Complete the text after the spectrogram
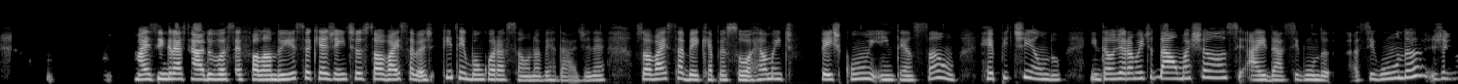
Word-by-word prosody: Hum, - - -21 1.3
mas 235 +1 +4
engraçado 245 -2 +5
você 230 0 +2
falando 225 -1 +4
isso, 270 +5 +1
é - - +3
que 275 - -2
a 260 - +5
gente 245 +2 0
só 245 0 +3
vai 230 0 +4
saber 215 -5 -1
quem 315 - -1
tem 290 -4 0
bom 230 -1 +1
coração 220 -4 -1
na 195 0 -2
verdade, 190 -2 -6
né. 205 +2 -2 0.3
Só 240 -1 +3
vai 245 +2 +4
saber 230 -6 +1
que 220 - -4
a 215 - -4
pessoa 210 -1 0
realmente 235 +3 -2 0.3
fez 230 -2 +3
com 255 +2 -2
intenção, 215 +5 -2 0.3
repetindo. 265 -4 -2 0.3
Então 250 +1 -1
geralmente 270 +3 0
dá 275 -4 +4
uma 275 +1 -2
chance, 315 0 -3
aí 215 0 +1
dá 205 0 -1
a - - -8
2ª, 215 -2 -2 0.2
a 190 - -12
2ª 255 +9 -1 0.2
já 270 - -6
235 Hz, 175 wpm, -20 LUFS, 215-265 Hz, 1.3 s, engraçado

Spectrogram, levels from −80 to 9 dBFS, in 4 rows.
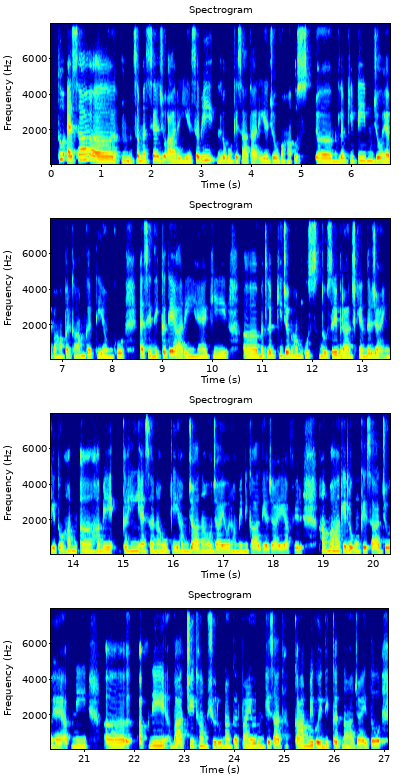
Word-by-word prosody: तो 330 -2 +3
ऐसा 240 +5 +9
अ, 230 -4 +4
उम, 230 -3 -2
समस्या 220 0 +2
जो 240 +1 +1
आ 195 -1 0
रही 200 0 -2
है 200 - -3
सभी 240 +4 +3 0.3
लोगों 205 -1 -1
के 225 - 0
साथ 190 -4 -2
आ 185 - -2
रही 185 +3 -4
है 195 - -1
जो 205 -1 +2
वहाँ 200 -1 -6
उस 240 +1 +9 0.3
अ, - - 0
मतलब 200 0 +1
कि 225 - -4
टीम 225 -1 -1
जो 210 -1 +6
है 200 -2 +2
वहाँ 195 -1 -5
पर 200 0 -1
काम 205 +2 -5
करती 195 -1 -3
है। 200 - -1
उनको 195 +1 -3 0.3
ऐसी 210 +3 +4
दिक़्क़तें 215 +4 +3
आ 200 -3 -2
रही 195 +1 -3
हैं 195 0 -3
कि 205 0 -5 0.3
अ, 200 - -3 0.3
मतलब 205 0 -1
कि 225 - -4
जब 210 -2 +6
हम 210 0 -3
उस 230 +1 +1
दूसरी 215 +2 +2
ब्रांच 195 -3 -1
के 215 - -2
अंदर 200 0 0
जाएँगे 185 +1 -2
तो 210 0 -2
हम 225 0 -2
अ, - - -1 0.3
हमें 215 0 -1 0.2
कहीं 220 0 0
ऐसा 215 +1 -2
ना 205 0 -4
हो 200 0 -2
कि 215 0 -3
हम 210 -1 -4
ज़्यादा 200 -2 0
हो 205 -1 -2
जाए 190 -1 +1
और 195 +1 -2
हमें 195 -1 -4
निकाल 185 -2 -4
दिया 185 0 0
जाए 180 -1 -1
या 185 0 -2
फ़िर 200 +1 -3 0.4
हम 245 -1 -2
वहाँ 225 -1 +2
के 240 - +4
लोगों 215 -2 +2
के 220 +1 +5
साथ 210 -3 -1
जो 205 0 +4
है 195 0 0
अपनी 205 0 -5 0.4
अ, - - -1
अपनी 220 - 0 0.3
बातचीत 220 +3 -3
हम 220 -2 -1
शुरू 220 -1 +1
ना 205 -1 -3
कर 200 0 -1
पाएँ 200 0 -2
और 200 +1 +1
उनके 210 +2 +1
साथ 205 -2 -2 0.2
काम 215 -1 0
में 225 0 +4
कोई 220 -1 +7
दिक़्क़त 220 +1 -1
ना 195 -2 -5
आ 180 - -6
जाए। 190 0 0
तो - - +4
205 Hz, 215 wpm, -20 LUFS, 195-225 Hz, 0.4 s, ऐसा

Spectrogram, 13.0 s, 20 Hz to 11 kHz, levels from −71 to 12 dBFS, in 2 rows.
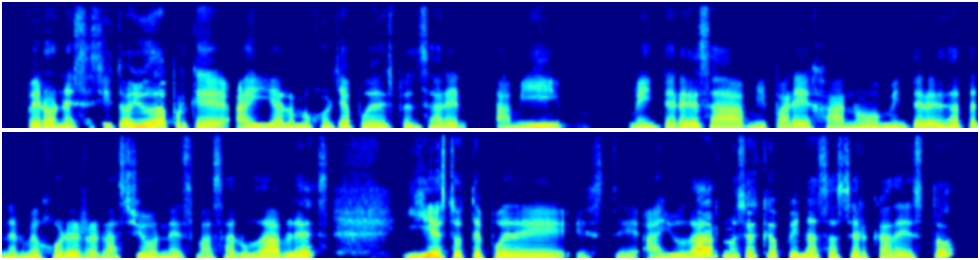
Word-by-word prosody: pero 215 -2 +2
necesito 210 +3 -3
ayuda", 275 +3 +5
porque 215 -6 0
ahí, 210 +3 +1
a 230 - +2
lo 240 - -1
mejor, 220 0 -3
ya 225 - +1
puedes 225 0 -2
pensar 210 0 -3
en: 210 -2 -2 0.2
"A 185 +1 -3
mí 220 +3 -1 0.4
me 195 +1 -1
interesa 200 +1 +1
mi 185 +1 -4
pareja, 190 -1 -1
¿no?, 200 +3 0
me 205 - -1
interesa 200 +3 +1
tener 195 -1 -1
mejores 205 0 +1
relaciones, 190 +1 -2
más 190 0 -4
saludables". 205 - +2 0.6
Y 215 -1 +4
esto 210 +4 +4
te 210 -3 -1
puede, 200 -1 +1
este, 185 +1 -9
ayudar. 205 - +3
No 285 0 -1
sé, 335 +3 0
¿qué 320 - 0
opinas 255 -5 0
acerca 210 0 -1
de 190 -2 0
esto? 275 - -1
205 Hz, 180 wpm, -22 LUFS, 195-225 Hz, 0.6 s, ayuda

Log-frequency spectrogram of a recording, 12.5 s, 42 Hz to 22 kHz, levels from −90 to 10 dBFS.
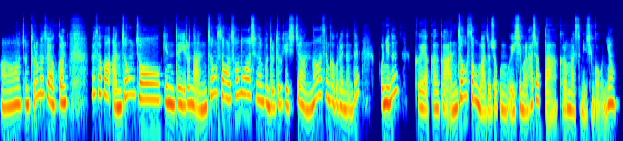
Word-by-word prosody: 아 205 +2 +1
좀 220 +1 +1
들으면서 315 +5 -1
약간 235 0 +3 0.5
'회사가 340 -2 +1
안정적인데 270 - +3
이런 220 +1 +2
안정성을 280 - 0
선호하시는 330 -3 0
분들도 205 -1 0
계시지 215 +1 -4
않나.' 220 - 0
생각을 255 -10 -3
했는데 185 - -3 0.4
본인은 235 - +5 0.3
그 195 -2 -2
약간 185 +1 -2
그 - - -3
안정성마저 230 - +1
쪼금 175 +1 -4
의심을 165 0 -2
하셨다 220 -5 -3
그런 185 - -3
말씀이신 165 -3 -5
거군요. 220 +2 0
230 Hz, 335 characters per minute, -21 LUFS, 195-290 Hz, 0.5 s, 본인은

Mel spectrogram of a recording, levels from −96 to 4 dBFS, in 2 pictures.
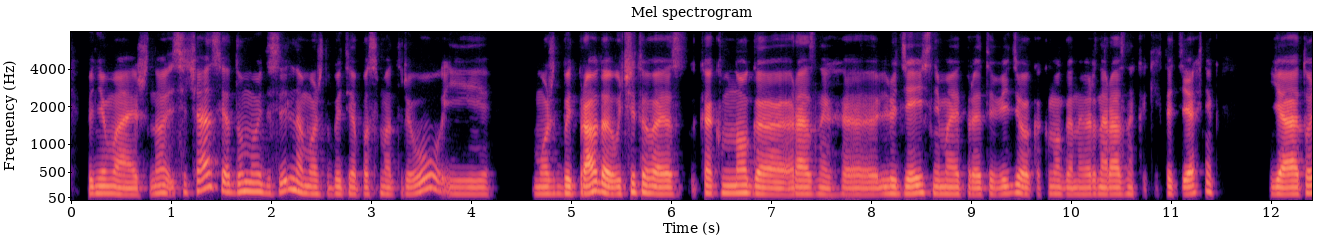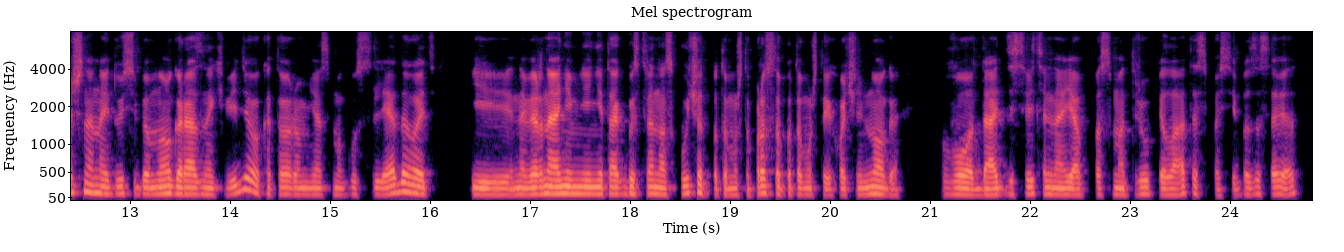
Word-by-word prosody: понимаешь. 120 -4 +1
Но 130 +1 -1
сейчас 175 - -1
я 155 - +3
думаю, 155 +1 +1
действительно, 155 +5 -1
может 120 -2 -2
быть, 120 +1 -4
я 120 - 0
посмотрю, 120 - -3
и, 115 -1 -5 0.4
может 120 0 -2
быть, 125 0 +2
правда, 130 0 +7
учитывая, 120 -1 +3
с 120 0 -14
как 130 -1 +1
много 125 -5 +3
разных, 115 -2 +1
э, 110 0 0
людей 125 +2 +3
снимают 120 -4 -1
про 110 -2 +1
это 110 +2 -3
видео, 125 +1 +1
как 115 +1 -14
много, 120 -2 -2
наверное, 115 +1 0
разных 115 0 +1
каких-то 110 +3 -7
техник. 130 +6 0 0.5
Я 120 0 +6
точно 135 +2 0
найду 125 -2 0
себе 115 -2 -3
много 120 +2 +3
разных 115 -1 +1
видео, 145 - -1
которым 115 -2 -2
я 110 0 -2
смогу 110 0 -9
следовать, 120 +4 +1 0.3
и, 110 -1 0
наверно, 115 +3 +4
они 125 +1 +5
мне 120 -1 +2
не 120 0 +2
так 120 0 0
быстро 120 0 -1
наскучат, 120 +3 -1
потому 105 -1 -4
что 105 0 -11
просто 130 +2 0
потому 110 -1 -4
что 110 0 -9
их 100 +1 -6
очень 105 +1 -4
много. 110 -4 0 0.4
Вот, 110 -2 +1
да, 105 0 +4
действительно, 115 0 -2
я 110 -1 +2
посмотрю 110 +1 -4
пилатес, 120 +3 -3
спасибо 100 +3 -9
за 120 +2 -7
совет. 115 +2 -3
120 Hz, 160 wpm, -24 LUFS, 110-125 Hz, 0.5 s, правда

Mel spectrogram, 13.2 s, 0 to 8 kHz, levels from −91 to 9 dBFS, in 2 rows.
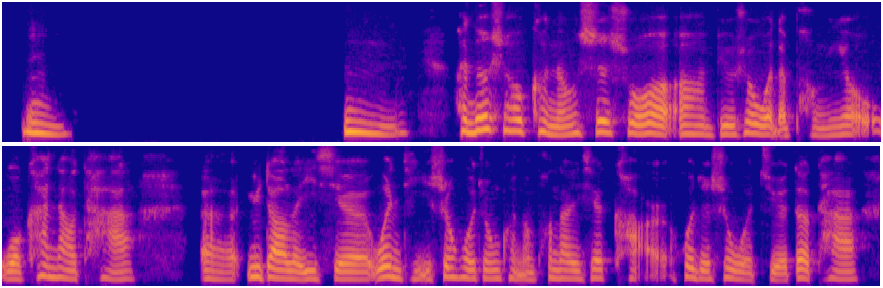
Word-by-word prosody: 嗯。 195 -6 +2 2.0
嗯， 210 -4 +4 0.3
很 245 -3 +3
多 270 +3 +9
时 270 -1 -3
候 245 -1 +5
可 235 -1 -1
能 175 +3 0
是 225 +3 +4
说， 200 -3 +4
呃， 190 0 0
比 180 - -4
如 180 - +1
说 210 +1 0
我 180 -1 +4
的 140 - 0
朋 155 +2 -10
友， 185 0 0
我 165 0 +1
看 225 +6 -4
到 175 -4 -2
她 160 +1 -7 0.5
呃， 160 -3 -5
遇 215 +1 +2
到 190 -4 +5
了 165 -2 +1
一 170 - 0
些 160 -1 0
问 205 -1 +3
题， 165 -1 -8
生 210 -2 -3
活 185 -2 0
中 175 -1 -5
可 185 0 -9
能 - - -5
碰 190 +4 -7
到 180 -1 -2
一 170 - -2
些 185 +2 -3
坎 - - -8
儿， - - -9
或 205 -3 -1
者 170 -2 -2
是 195 +4 -6
我 160 -5 -2
觉 140 -1 -4
得 190 +5 +2
她， 165 -2 -4
185 Hz, 220 characters per minute, -23 LUFS, 165-210 Hz, 2.0 s, 多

